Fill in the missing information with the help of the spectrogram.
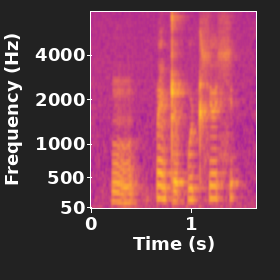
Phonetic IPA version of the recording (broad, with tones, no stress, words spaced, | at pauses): ũ˧˩˧ | pɛ̃˦˨ʈə˩˧˩pu˦˨ʈsø˦s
